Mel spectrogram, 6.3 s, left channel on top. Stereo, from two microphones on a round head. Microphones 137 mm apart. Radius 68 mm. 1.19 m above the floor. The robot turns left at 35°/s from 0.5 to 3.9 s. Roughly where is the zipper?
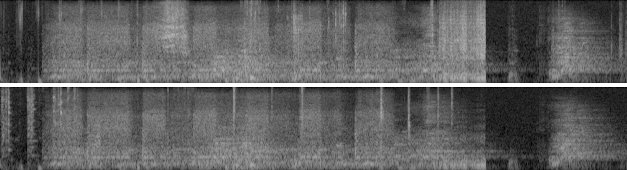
Right.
